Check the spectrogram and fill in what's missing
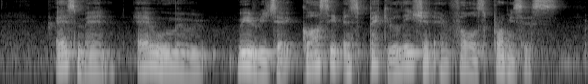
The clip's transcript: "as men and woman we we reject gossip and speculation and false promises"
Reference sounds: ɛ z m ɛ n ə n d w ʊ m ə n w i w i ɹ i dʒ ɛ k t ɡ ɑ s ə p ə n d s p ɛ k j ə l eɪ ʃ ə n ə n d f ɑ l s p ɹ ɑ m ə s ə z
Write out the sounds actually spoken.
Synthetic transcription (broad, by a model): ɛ s m ɛ n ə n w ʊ m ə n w w i ɹ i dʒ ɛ t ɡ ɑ s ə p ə n s p ɛ k j ə l eɪ ʃ ə n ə n f ɑ l s p ɹ ɑ m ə s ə s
